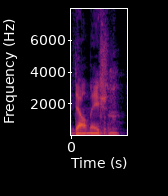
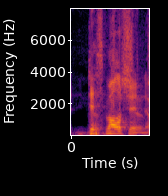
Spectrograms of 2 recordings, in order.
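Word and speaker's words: Dastmalchian: I don't know how to say his last name, so I've just been calling him David Dalmatian. – Dismalchin. – Okay. – Dismalchin. – That's way cooler than Dalmatian. – Yeah. – And for the record, I knew it wasn't Dalmatian.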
